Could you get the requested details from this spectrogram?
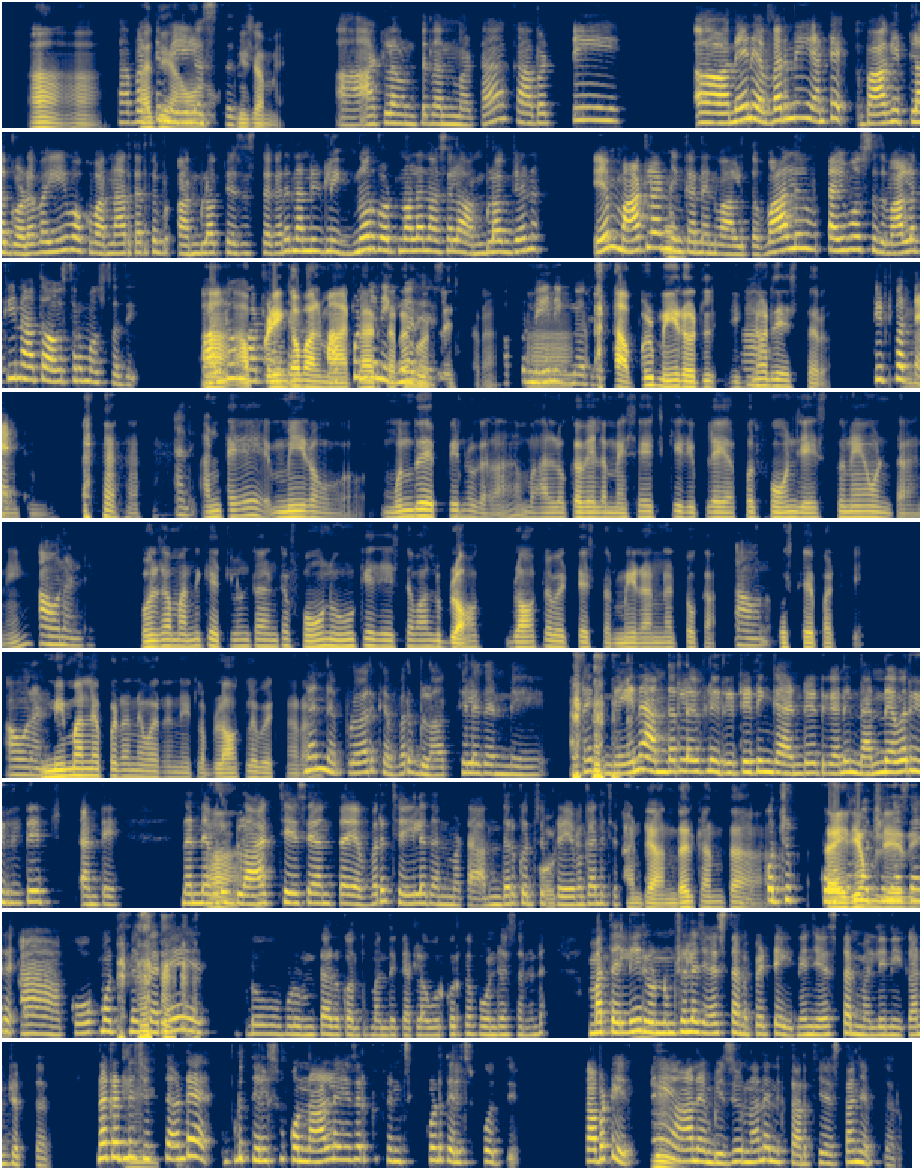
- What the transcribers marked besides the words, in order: in English: "మెయిల్"; in English: "వన్ అవర్"; in English: "అన్‌బ్లాక్"; in English: "ఇగ్నోర్"; in English: "అన్‌బ్లాక్"; in English: "టైమ్"; in English: "ఇగ్నోర్"; in English: "ఇగ్నోర్"; chuckle; in English: "ఇగ్నోర్"; in English: "టిట్ ఫర్ ట్యాట్"; chuckle; in English: "మెసేజ్‌కి రిప్లై"; in English: "బ్లాక్ బ్లాక్‌లో"; in English: "బ్లాక్‌లో"; in English: "బ్లాక్"; laugh; in English: "లైఫ్‌లో ఇరిటేటింగ్ క్యాండిడేట్"; in English: "ఇరిటేట్"; in English: "బ్లాక్"; laugh; in English: "ఫ్రెండ్స్‌కి"; in English: "బిజీ"
- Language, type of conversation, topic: Telugu, podcast, ఒకరు మీ సందేశాన్ని చూసి కూడా వెంటనే జవాబు ఇవ్వకపోతే మీరు ఎలా భావిస్తారు?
